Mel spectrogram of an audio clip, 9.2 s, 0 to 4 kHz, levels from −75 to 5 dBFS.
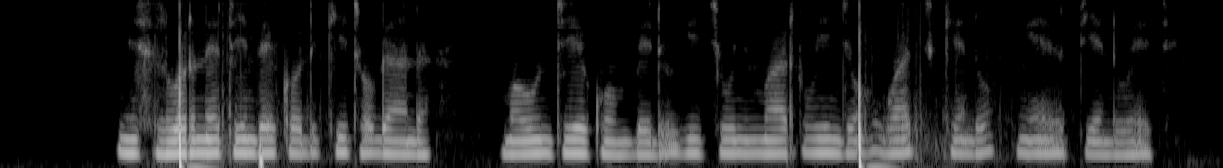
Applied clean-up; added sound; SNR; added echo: none; Fireworks; 6 dB; none.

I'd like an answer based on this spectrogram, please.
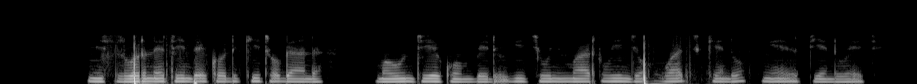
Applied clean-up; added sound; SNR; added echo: neural separator model SepFormer WHAM!.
